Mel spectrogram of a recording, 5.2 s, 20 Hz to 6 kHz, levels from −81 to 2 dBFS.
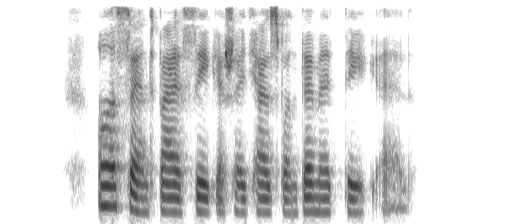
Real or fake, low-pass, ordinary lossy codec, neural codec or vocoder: fake; 5.4 kHz; MP3, 48 kbps; vocoder, 44.1 kHz, 80 mel bands, Vocos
